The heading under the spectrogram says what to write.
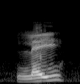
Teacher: कुतिबा अलैकुम, अलई आइन की आवाज़ बरीक हलक से निकालेंगे। लई या लीन है, लाम को लंबा नहीं करते,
